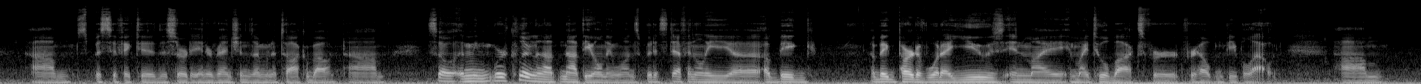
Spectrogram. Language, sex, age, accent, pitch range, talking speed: English, male, 30-49, American, 95-110 Hz, 200 wpm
